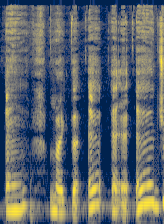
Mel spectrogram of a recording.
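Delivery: "eh" isolated and repeated, then "edge"; high, stuttered "eh, eh" leading into "edge"; short vowel sound. Shown as a demonstration. Teacher shows the vowel of a closed syllable, short e. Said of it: "say its short vowel sound".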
